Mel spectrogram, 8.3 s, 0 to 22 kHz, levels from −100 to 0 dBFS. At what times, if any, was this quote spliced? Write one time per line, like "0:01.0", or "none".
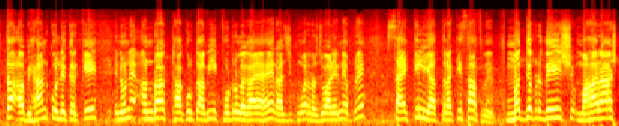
0:06.6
